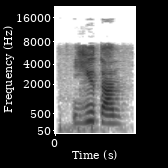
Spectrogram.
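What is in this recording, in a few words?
"йитан", Komi, female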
